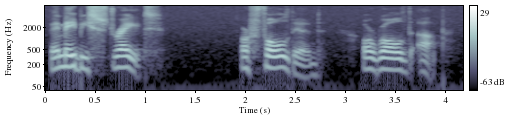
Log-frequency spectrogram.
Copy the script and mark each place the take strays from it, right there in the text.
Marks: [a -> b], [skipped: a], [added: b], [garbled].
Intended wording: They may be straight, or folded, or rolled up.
They may be straight, or folded, or rolled up.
